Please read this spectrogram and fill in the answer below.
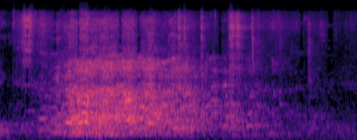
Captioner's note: laughter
